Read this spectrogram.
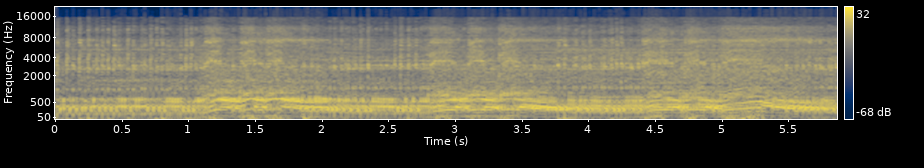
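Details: Cheap model 5200 two-stroke chainsaw, freshly started after choke use, only carb idle/throttle screw turned down slightly, mixture needles untouched: buzzy note rising and falling smoothly with throttle, no stumbles; running normally.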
